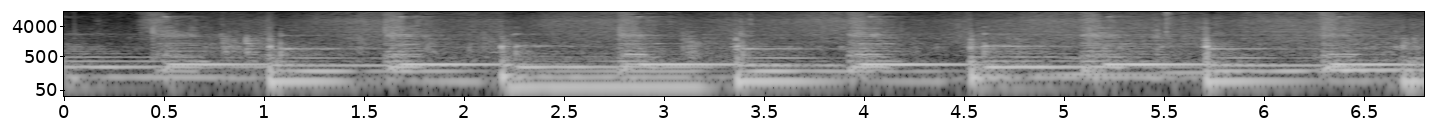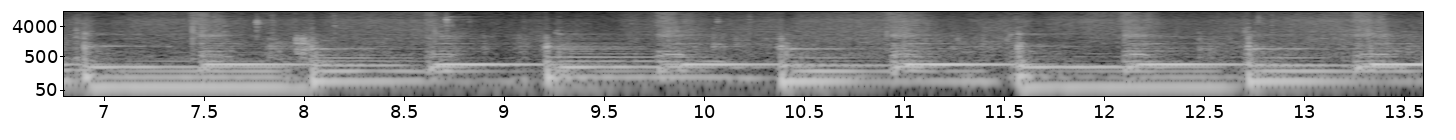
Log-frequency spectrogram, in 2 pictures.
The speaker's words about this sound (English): This one's an incredible piece of music.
